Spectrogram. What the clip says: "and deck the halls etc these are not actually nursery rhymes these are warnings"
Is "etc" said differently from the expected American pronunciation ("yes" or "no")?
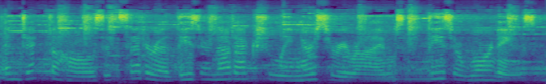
no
